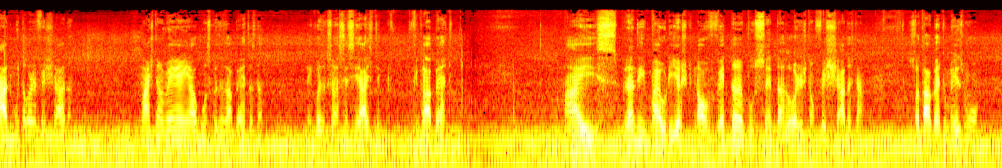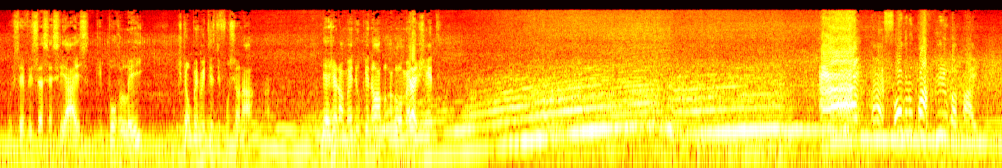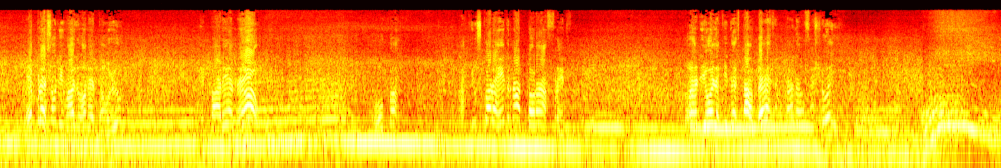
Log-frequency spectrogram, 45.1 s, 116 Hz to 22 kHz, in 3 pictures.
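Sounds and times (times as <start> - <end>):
motorcycle engine revving: 0.0 - 45.0.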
